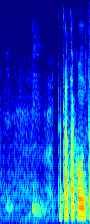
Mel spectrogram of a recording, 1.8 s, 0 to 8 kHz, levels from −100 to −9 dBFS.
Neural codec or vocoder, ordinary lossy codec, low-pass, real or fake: none; Opus, 32 kbps; 7.2 kHz; real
